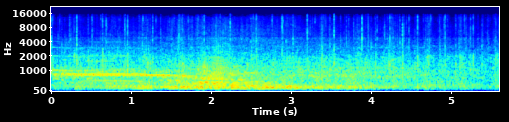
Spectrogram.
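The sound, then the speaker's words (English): A World War II era propeller plane roars overhead during Military Appreciation Day at the Virginia Tech football game on September 17, 2016. Its droning engine pitch slides gradually lower as it passes, while a large crowd cheers and shouts steadily underneath. “This week, that sound of a World War II era plane during Military Appreciation Day at the Virginia Tech football game on September 17, 2016, opens our focus on the U.S.”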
